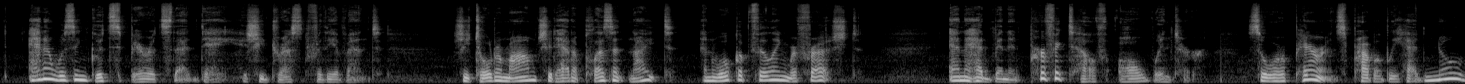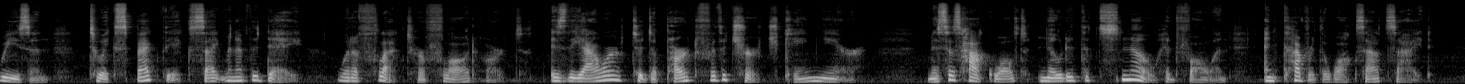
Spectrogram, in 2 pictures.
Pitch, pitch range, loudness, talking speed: 155 Hz, 135-195 Hz, -25 LUFS, 155 wpm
